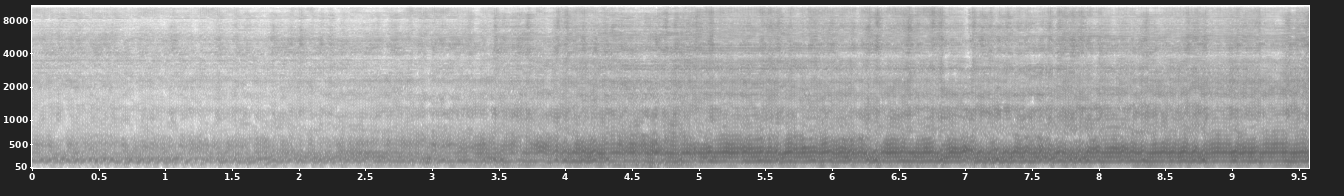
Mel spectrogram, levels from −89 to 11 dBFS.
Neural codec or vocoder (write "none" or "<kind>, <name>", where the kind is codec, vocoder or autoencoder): vocoder, Vocos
